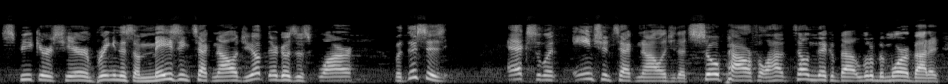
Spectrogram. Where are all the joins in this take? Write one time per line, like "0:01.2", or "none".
0:02.1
